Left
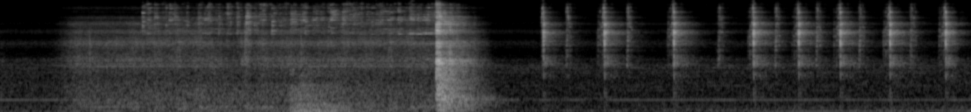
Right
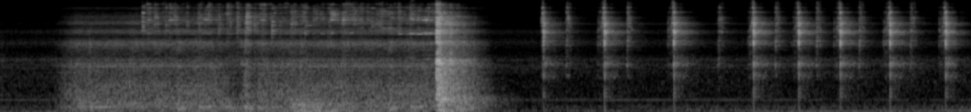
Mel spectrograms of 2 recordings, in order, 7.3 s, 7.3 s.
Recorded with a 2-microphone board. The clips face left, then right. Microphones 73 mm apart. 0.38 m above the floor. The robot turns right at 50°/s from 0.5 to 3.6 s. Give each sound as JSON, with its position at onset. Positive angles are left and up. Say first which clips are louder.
{"t": 1.1, "sound": "keys jangling", "louder": "right 6 dB", "side_deg": 65, "distance_m": 1.9}
{"t": 4.1, "sound": "scissors", "louder": "right 1 dB", "side_deg": -30, "distance_m": 0.5}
